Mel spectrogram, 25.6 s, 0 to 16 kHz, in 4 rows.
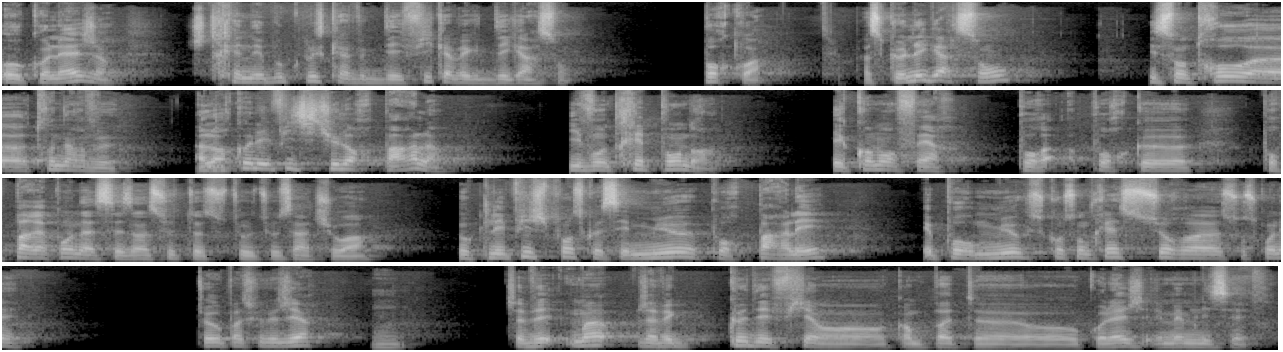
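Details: Stuttering in a 24-year-old male magician who stuttered heavily as a child and still stutters somewhat less now; unscripted storytelling with part-word and word repetitions heard.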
